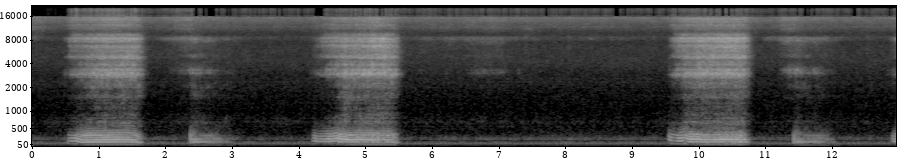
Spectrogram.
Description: Dembe the Labrador puppy snoring like a warthog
